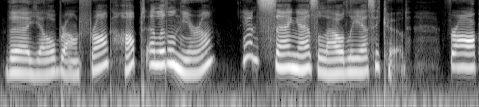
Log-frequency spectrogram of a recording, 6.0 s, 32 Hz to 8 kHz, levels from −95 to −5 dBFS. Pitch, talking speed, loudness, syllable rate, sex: 230 Hz, 160 wpm, -16 LUFS, 4.2 syllables/s, female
